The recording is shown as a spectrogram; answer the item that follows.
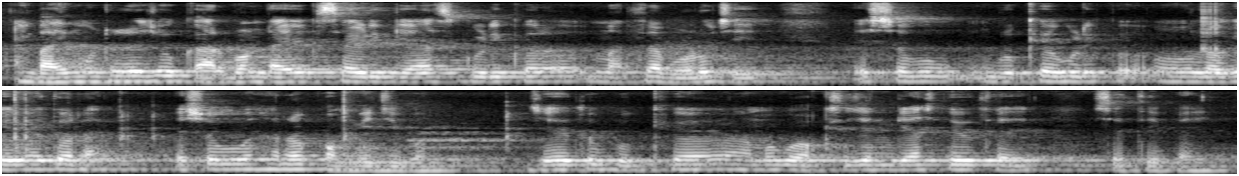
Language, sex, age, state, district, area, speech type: Odia, male, 18-30, Odisha, Puri, urban, spontaneous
